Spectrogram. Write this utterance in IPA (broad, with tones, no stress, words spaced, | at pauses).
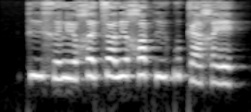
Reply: kɨː˧xə˨˦lø˧χə˦ t͡sɒ˦lɨ˧ χɒ˦kɨː˧ɡʷɨ˦ ka˨χɛ˨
